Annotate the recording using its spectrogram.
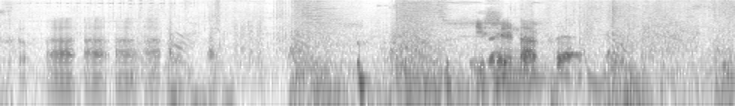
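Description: Heavy blows land with sharp metallic clanks.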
